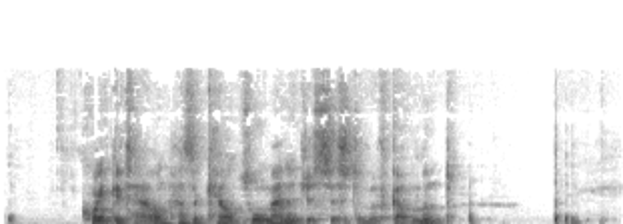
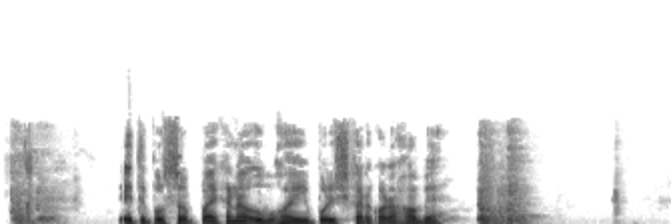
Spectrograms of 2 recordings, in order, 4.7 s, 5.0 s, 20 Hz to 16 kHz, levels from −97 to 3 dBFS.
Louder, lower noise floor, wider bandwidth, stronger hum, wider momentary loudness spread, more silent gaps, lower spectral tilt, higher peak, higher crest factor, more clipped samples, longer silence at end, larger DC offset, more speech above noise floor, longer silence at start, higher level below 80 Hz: second, -31 LUFS vs -17 LUFS; second, -71 dBFS vs -75 dBFS; first, 11.5 kHz vs 7.6 kHz; neither; about the same, 18 LU vs 18 LU; neither; second, -4.5 dB/octave vs -7.5 dB/octave; second, -12 dBFS vs 0 dBFS; about the same, 20 dB vs 18 dB; neither; second, 0.35 s vs 1.1 s; neither; second, 40 dB vs 59 dB; about the same, 0.05 s vs 0.1 s; second, -64 dBFS vs -54 dBFS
